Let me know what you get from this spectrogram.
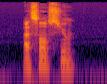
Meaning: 1. ascent 2. ascension
- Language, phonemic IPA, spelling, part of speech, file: French, /a.sɑ̃.sjɔ̃/, ascension, noun, Fr-ascension.ogg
